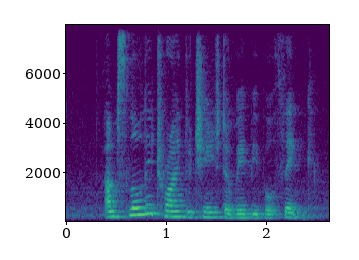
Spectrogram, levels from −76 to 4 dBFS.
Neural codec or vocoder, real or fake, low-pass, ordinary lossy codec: none; real; none; none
